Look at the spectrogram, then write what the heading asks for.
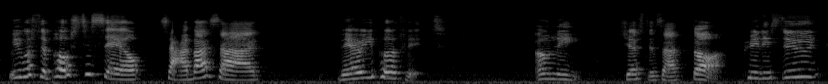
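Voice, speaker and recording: High, bright children's story reader. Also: female voice. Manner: chatty, wide-eyed childlike narration. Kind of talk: children's book read-aloud in first-person child voice.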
